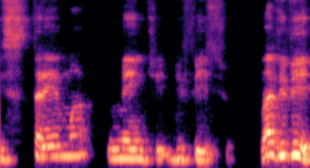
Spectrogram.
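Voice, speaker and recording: A man talks at a very slow pace. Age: 60s. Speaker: personal development trainer. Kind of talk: live stream discussion. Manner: halting, many repetitions.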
